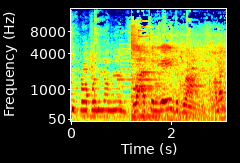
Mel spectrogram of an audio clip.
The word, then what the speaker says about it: L'Atelier du Grain: Pronounce it properly nga. Mir Laat Atelier de Bran.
